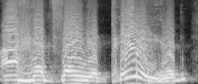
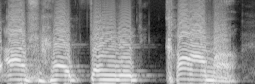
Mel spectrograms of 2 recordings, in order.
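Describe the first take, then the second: First: I had fainted with a final fall, then period; full stop reading. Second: I've had fainted drawn out slowly and left hanging, then comma; comma reading. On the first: Preacher showing the wrong reading of the psalm as a final stop. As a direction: let I had fainted drop and stop dead. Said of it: "It is not". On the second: Preacher showing the psalm's real reading as an unfinished, continuing phrase. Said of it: "It is". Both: Shown as a demonstration.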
